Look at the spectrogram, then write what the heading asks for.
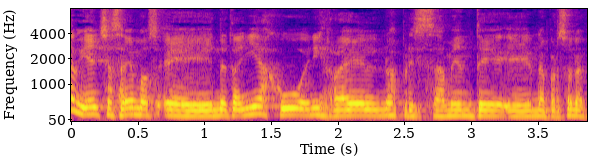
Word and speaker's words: Israel: podría llegar a tener Israel, o Israel, como hay que pronunciarlo correctamente.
